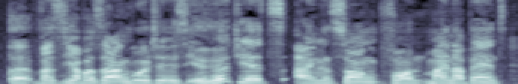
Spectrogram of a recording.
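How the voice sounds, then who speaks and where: A man's voice: high voice, fairly even intonation, brisk, creaky, sharp tone, no echo. A man in his thirties, a guest musician, giving a jolly, joking greeting into a phone held at arm's length in a car. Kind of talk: casual greeting message. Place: inside a car.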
